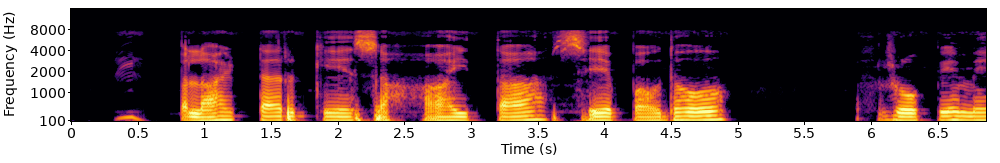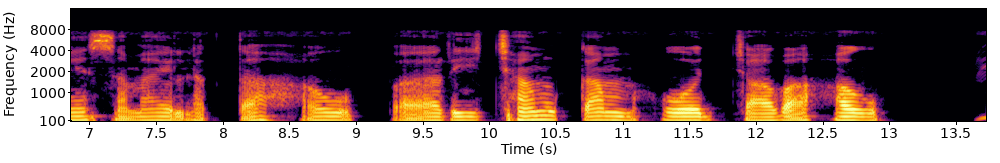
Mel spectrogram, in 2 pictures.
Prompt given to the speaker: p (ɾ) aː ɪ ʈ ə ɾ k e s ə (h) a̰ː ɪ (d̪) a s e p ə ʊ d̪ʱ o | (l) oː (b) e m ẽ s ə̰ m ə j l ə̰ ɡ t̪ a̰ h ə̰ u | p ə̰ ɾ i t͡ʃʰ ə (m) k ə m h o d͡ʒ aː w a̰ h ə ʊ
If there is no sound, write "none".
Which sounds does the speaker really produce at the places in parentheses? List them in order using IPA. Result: l, h, t̪, ɾ, p, m

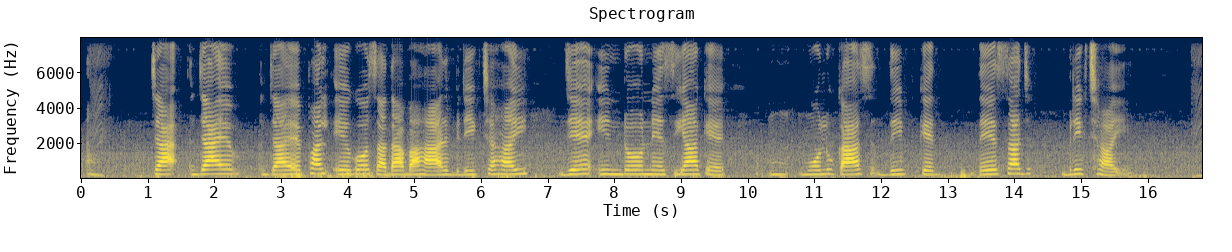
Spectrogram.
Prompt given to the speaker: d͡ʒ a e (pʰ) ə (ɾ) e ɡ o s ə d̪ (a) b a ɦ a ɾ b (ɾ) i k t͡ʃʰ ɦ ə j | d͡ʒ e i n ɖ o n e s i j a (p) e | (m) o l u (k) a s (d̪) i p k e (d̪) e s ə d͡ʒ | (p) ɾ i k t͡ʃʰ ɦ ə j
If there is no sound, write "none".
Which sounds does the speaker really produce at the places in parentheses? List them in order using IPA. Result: pʰ, l, a, ɾ, k, m, k, d̪, d̪, b

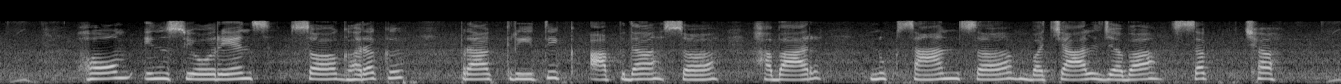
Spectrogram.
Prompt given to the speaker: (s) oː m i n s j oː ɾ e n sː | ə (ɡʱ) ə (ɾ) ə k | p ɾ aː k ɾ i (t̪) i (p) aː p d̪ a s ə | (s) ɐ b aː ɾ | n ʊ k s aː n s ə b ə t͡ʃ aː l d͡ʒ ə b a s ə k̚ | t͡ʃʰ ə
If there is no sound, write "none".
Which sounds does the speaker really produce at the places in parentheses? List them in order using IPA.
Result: h, ɡʱ, ɾ, t̪, k, h

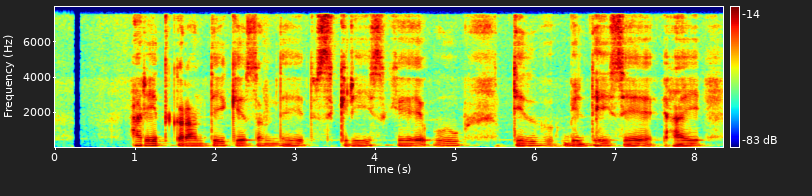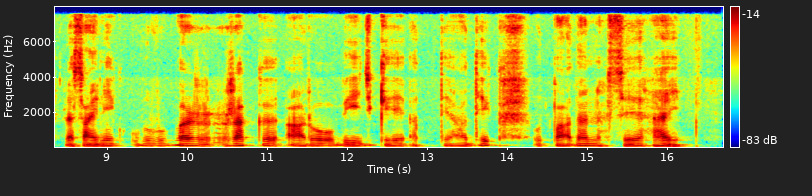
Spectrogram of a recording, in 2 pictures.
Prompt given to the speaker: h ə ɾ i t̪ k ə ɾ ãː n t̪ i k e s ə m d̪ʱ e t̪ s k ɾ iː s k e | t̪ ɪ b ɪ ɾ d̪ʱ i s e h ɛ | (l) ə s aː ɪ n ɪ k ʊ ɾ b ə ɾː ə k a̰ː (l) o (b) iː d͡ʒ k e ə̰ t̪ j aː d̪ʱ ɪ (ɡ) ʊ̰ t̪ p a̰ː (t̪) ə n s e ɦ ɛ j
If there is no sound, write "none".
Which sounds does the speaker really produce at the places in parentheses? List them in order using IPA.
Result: ɾ, ɾ, b, k, d̪

